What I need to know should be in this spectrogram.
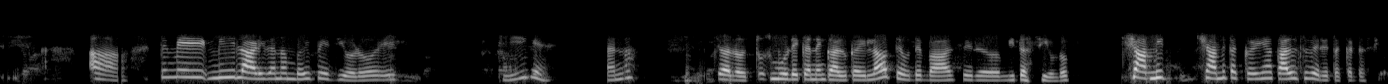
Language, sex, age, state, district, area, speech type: Dogri, female, 30-45, Jammu and Kashmir, Reasi, rural, conversation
